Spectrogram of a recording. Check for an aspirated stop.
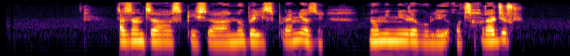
absent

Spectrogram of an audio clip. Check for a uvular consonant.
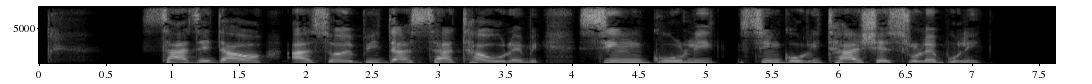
absent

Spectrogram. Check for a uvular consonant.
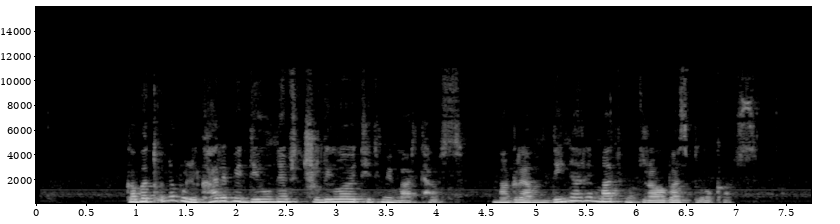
absent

